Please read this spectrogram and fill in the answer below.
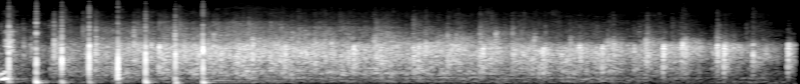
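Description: Audience applauding. A few sharp separate claps start it, building into steady applause that dies away near the end.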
